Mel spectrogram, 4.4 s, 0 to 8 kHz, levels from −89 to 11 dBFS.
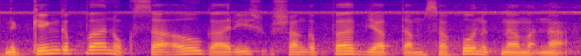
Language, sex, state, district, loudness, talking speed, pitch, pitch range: Garo, male, Meghalaya, South Garo Hills, -16 LUFS, 110 wpm, 120 Hz, 110-150 Hz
